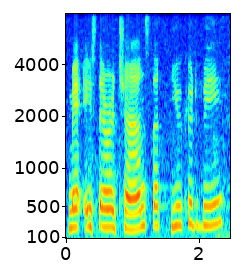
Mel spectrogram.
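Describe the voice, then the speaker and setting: A woman's voice: fairly high pitch, fairly even intonation, measured pace, mellow, low-quality recording. A woman facilitating an online meeting, friendly and laughing often as she coaxes people to speak. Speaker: session facilitator.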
